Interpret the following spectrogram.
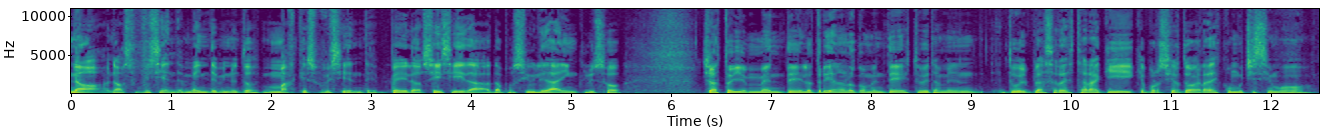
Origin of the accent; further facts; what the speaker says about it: Vicente López, Buenos Aires Province, Argentina; born there; also born or lived in Munro; Buenos Aires, Vicente López, al ladito de la capital.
